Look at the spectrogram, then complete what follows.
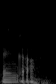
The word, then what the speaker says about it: Van Gogh: You like him so much that you don't even know how to pronounce his last name, bro. Pardon? Pretty sure it's Van Gogh.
